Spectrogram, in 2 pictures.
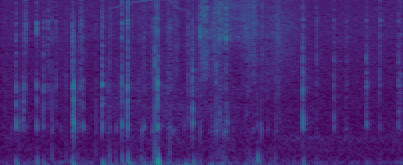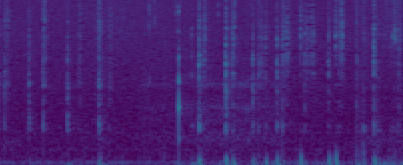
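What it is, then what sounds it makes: Aluminium tin tapped. A small, round, hollow silver aluminium tin is held near the mic and tapped quickly with fingertips and nails on its lid and sides. The taps come as a fast, uneven stream of short, dry clicks with a dull low thump beneath them and almost no ring. One tap near the start is noticeably louder than the rest.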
